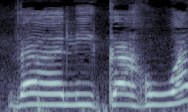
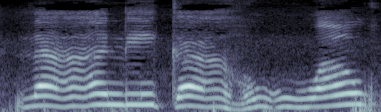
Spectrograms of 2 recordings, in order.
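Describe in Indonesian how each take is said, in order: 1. Frasa itu diucapkan dengan cepat tanpa dipanjangkan. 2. Frasa itu diucapkan dengan lambat dengan bunyi yang dipanjangkan. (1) "Contoh saya baca cepat" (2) "kalau kita ambil masa sikit nak sebut"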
